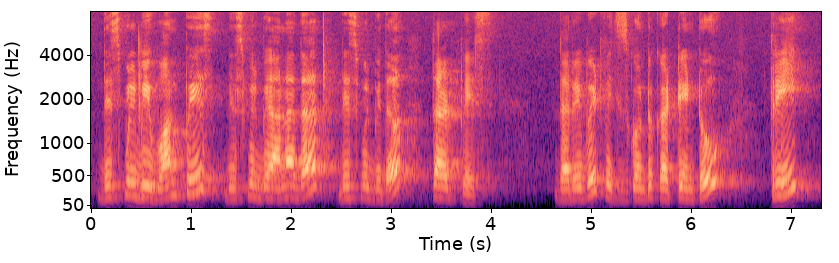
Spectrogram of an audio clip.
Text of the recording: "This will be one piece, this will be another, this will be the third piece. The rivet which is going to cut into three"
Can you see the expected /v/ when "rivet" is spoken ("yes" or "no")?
no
